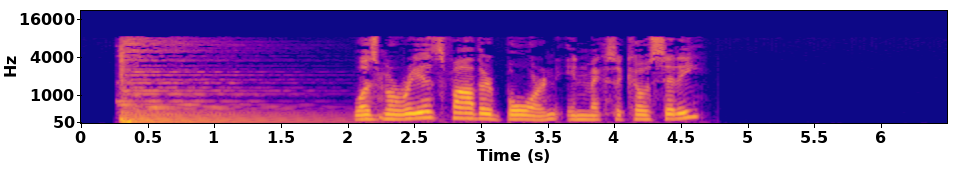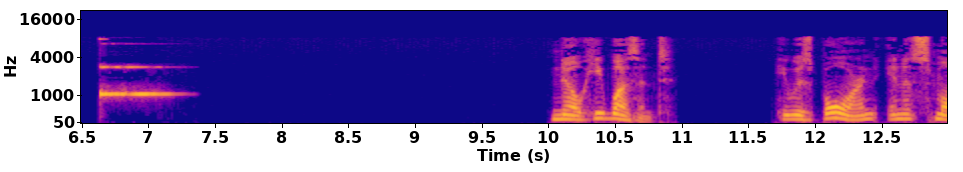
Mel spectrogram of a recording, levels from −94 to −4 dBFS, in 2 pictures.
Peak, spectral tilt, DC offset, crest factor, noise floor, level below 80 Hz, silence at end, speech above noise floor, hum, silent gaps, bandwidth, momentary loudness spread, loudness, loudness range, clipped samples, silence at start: -2 dBFS; -5 dB/octave; under 0.1%; 22 dB; -79 dBFS; -42 dBFS; 0 s; 58 dB; none; none; 8.8 kHz; 18 LU; -22 LUFS; 7 LU; under 0.1%; 0.25 s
